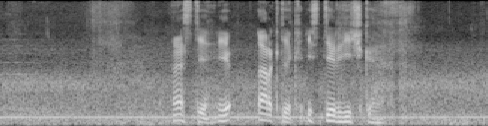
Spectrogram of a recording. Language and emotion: Russian, neutral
